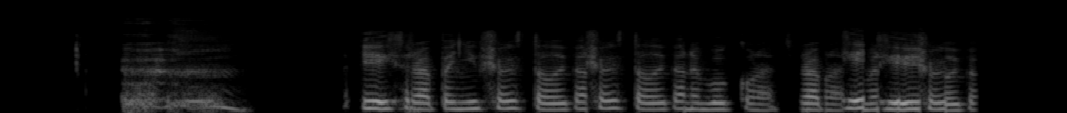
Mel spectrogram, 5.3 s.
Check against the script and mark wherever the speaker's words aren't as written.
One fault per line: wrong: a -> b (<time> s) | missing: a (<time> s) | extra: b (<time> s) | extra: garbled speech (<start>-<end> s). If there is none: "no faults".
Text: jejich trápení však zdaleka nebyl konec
extra: však zdaleka (2.9 s)
extra: garbled speech (4.0-4.9 s)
